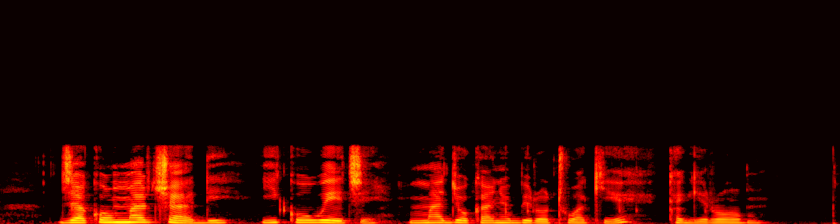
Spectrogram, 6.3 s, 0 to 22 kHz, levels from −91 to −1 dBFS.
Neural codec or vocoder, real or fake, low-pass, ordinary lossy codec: none; real; none; none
